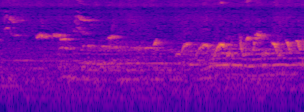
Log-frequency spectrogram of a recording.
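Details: White-rumped shama from Nias, noted as reluctant to sing: a few high slurred whistles, followed by a faster burst of short rising and falling notes at a lower pitch.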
